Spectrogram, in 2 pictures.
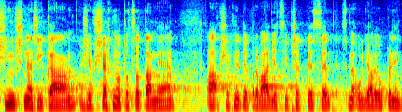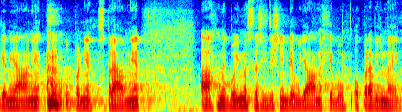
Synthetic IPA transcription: t͡ʃiːmʃnɛriːkaːmʒɛfʃɛxnot̪ot͡so̞t̪amjɛ | ʔafʃɛxnɪt̪ɪpɾo̞vaːɟɛt͡siːpr̝̥ɛt̪̚pɪsɪsmɛʔuɟɛlalɪuːpəɲɛɡɛnɪaːlɲɛʔupl̩ɲɛspɾaːvɲɛ | ʔanɛbo̞jiːmɛsɛriːt͡sdɪʃɲɛɡdɪuɟɛlaːmɛxɪbuʔopɾaviːmɛjɪ

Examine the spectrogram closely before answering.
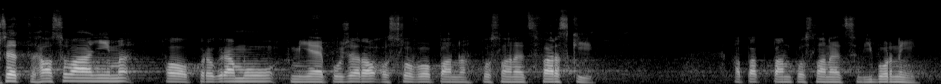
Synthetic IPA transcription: pr̥ɛt̪ɦlaso̞vaːɲiːm | ʔo̞pɾo̞ɡɾamumɲɛpo̞ʒaːdalʔo̞slo̞vo̞panpo̞slanɛt͡sfaɾskiː | ʔapak̚panpo̞slanɛt͡sviːbo̞ɾniː

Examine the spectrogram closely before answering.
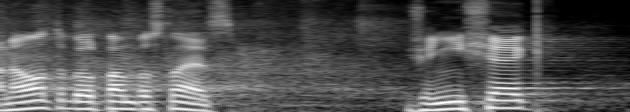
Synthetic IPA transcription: no̞t̪o̞bɪlpanpo̞slanɛt͡s | ʒɛɲiʃɛk

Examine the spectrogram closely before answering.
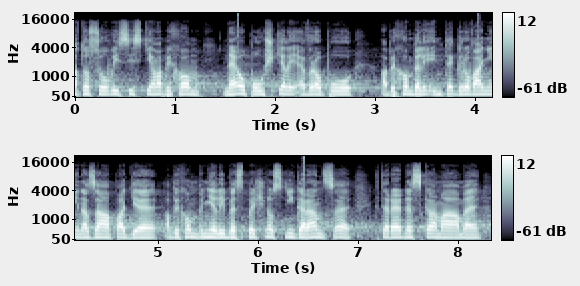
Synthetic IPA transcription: at̪oso̞wvɪsiːscimʔabɪxo̞m | nɛopo̞wʃcɛlɪʔɛvɾo̞pu | ʔabɪxombɪlɪʔɪnt̪ɛɡɾo̞vaɲɪnazaːpaɟɛʔa̰bɪxo̞mmɲɛlɪbɛspɛt͡ʃno̞st̪ɲiːɡaɾant͡sɛ | kt̪ɛɾɛːdnɛskamaːmɛ

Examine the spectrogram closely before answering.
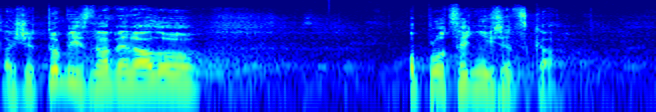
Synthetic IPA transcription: t̪aɡʒɛt̪obɪznamɛnalo | ʔoplot͡sɛɲiːrɛt͡ska̰

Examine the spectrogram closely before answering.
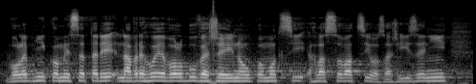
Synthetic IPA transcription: vo̞lɛbɲiːkomɪsɛt̪ɛdɪnavr̩ɦujɛvo̞lbuvɛr̝ɛjno̞wpo̞mo̞t͡siːɦlaso̞vat͡siːɦo̞zar̝iːzɛɲiː

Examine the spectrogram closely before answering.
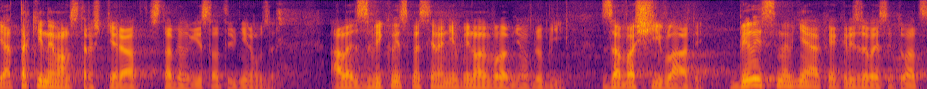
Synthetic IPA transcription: jaːt̪akɪnɛmaːmst̪ɾaʃɲɛɾaːt̪st̪avɪlɛɡɪslat̪ɪvɲiːno̰wzɛ̰ | ʔalɛzvɪklɪsmɛsɪnaɲɛvmɪnulɛːmvo̞lɛbɲɛːmobdo̞bḭː | zavaʃiːvlaːdɪ̰bɪlɪsmɛvɲɛjakɛːkɾɪzo̞vɛːsɪt̪uat͡sɪ

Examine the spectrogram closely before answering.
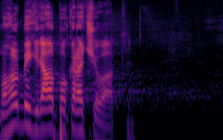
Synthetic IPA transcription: moɦl̩bɪɣdaːlpo̞kɾat͡ʃova̰t̪

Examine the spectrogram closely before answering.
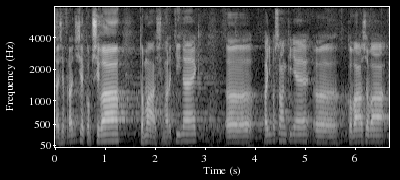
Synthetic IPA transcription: t̪aɡʒɛfɾaɲcɪʃɛkːopr̝̥ɪvaː | t̪o̞maːʃmaɾciːnɛk | paɲipo̞slaŋkɪɲɛ | kovaːr̝ovaː

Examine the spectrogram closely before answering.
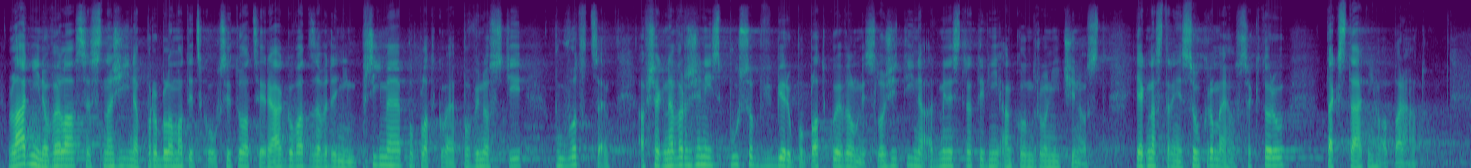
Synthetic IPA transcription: vlaːdɲiːno̞vɛlasɛsnaʒiːnapɾo̞blɛmat̪ɪt͡sko̞wsɪt̪uat͡sɪɾɛaɡo̞vat̪zavɛdɛɲiːmpr̝̥iːmɛːpo̞plat̪ko̞vɛ̰ːpo̞vɪno̞scɪ | puːvo̞t̪t͡sɛ̰ | ʔafʃaknavr̩ʒɛniːspuːso̞pviːbjɛɾupo̞plat̪kujɛvɛlmɪslo̞ʒɪt̪iːna̰ʔa̰dmɪnɪst̪ɾat̪ɪvɲiːʔako̞nt̪ɾo̞lɲiːt͡ʃɪno̞̰st̪ | jaknast̪ɾaɲɛso̞wkɾo̞mɛ̰ːɦo̞sɛkt̪o̞ɾu | t̪akst̪aːt̪ɲiːɦo̞ʔapaɾa̰ːt̪u̥

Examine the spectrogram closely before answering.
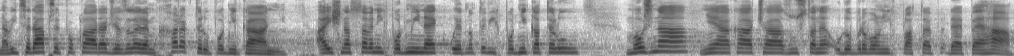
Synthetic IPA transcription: naviːt͡ssɛdaːpr̝̥ɛt̪̚po̞klaːdat̪ʒɛvzɦlɛdɛmkxaɾak̚t̪ɛɾupo̞dɲɪkaːɲḭː | ʔajɪʃnast̪avɛniːxpo̞dmiːnɛkʔujɛdno̞t̪lɪviːxpo̞dɲɪkat̪ɛluː | mo̞ʒnaːɲɛjakaːt͡ʃaːszuːst̪anɛʔudo̞bɾo̞vo̞lniːxplat̪ɛpdɛːpɛːɦaː

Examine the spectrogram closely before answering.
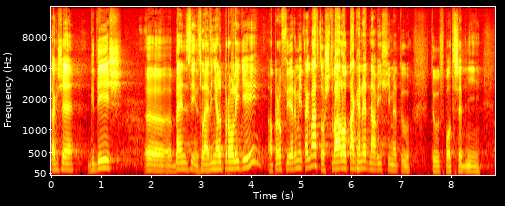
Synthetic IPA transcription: t̪aɡʒɛ | ɡdɪʃ | bɛnziːnzlɛvɲɛlpɾolɪɟɪʔa̰pɾofɪɾmɪt̪aɡvaːst̪oʃt̪valot̪aɡɦnɛt̪naviːʃiːmɛt̪u | t̪uspot̪r̝̥ɛbɲiː

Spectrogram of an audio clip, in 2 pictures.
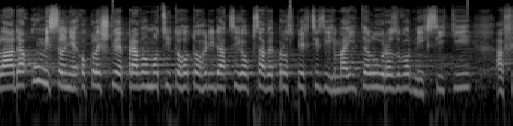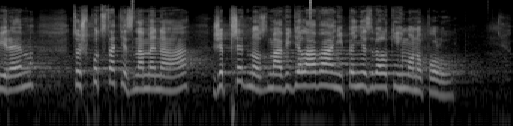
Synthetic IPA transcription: vlaːdaʔuːmɪsl̩ɲɛʔoklɛʃcujɛpɾavo̞mo̞t͡sɪt̪oɦot̪oɦlidat͡siːɦo̞psavɛpɾo̞spjɛxt͡sɪziːxmajɪt̪ɛluːɾo̞zvo̞dniːxsiːciː | ʔafɪɾɛm | t͡soʃfpo̞t̪st̪acɛznamɛnaːʒɛpr̝̥ɛdnost̪maːvɪɟɛlaːvaːɲiːpɛɲɛzvɛlkiːxmo̞nopoluː

